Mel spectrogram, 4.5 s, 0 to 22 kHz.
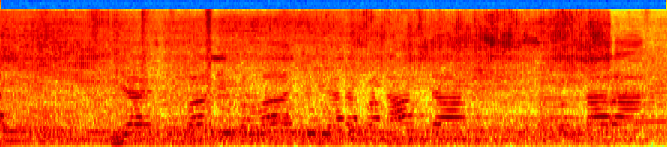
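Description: Racing four-stroke 130 cc underbone motorcycles revving hard through a corner, engine pitch climbing and dropping as they accelerate. A voice is heard over the engines.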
